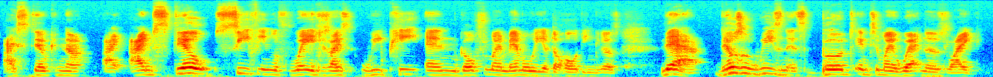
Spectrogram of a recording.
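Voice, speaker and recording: A man's voice: on the high side, recorded from a distance. A man delivering a heated, swearing rant about a company, often mimicking the people he quotes. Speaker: gaming video creator. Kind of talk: angry ranting monologue.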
